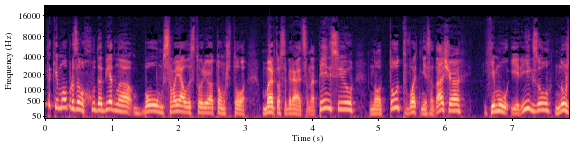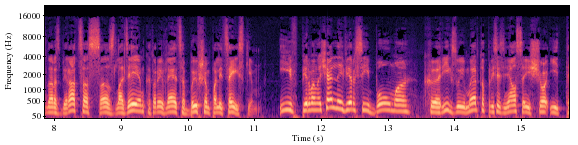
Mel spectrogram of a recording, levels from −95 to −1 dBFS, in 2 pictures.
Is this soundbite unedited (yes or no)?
yes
